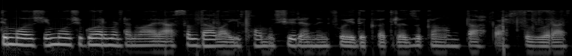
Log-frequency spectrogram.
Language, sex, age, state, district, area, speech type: Kashmiri, female, 30-45, Jammu and Kashmir, Ganderbal, rural, spontaneous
